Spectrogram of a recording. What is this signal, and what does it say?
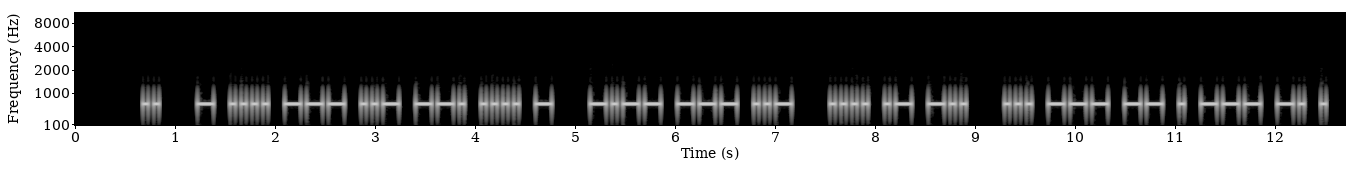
Morse code, heard as a keyed tone, about 22 wpm, 700 Hz. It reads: I THOUGHT YOU HAD SOMEONE
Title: Sentences from Top 1000 Words - Review Part 4 - 22wpm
